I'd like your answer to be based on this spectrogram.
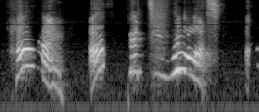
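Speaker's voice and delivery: very high, put-on sweet caller voice; a daughter's very high pretend phone voice; fake kid voice. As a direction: chirp it up high like a kid pranking a phone call. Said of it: "I'm doing the fake voice she's doing".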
